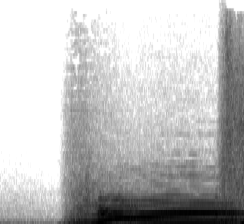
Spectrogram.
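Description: A cow mooing: one long call that starts about half a second in, rising in pitch and then held steady.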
